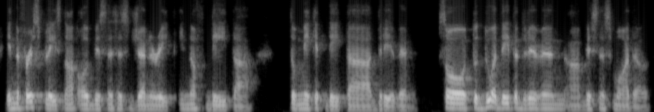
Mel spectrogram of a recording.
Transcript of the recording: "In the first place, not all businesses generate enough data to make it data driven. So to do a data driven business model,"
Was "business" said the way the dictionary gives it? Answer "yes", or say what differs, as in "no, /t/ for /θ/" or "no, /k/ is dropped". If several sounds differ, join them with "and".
no, /s/ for /z/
